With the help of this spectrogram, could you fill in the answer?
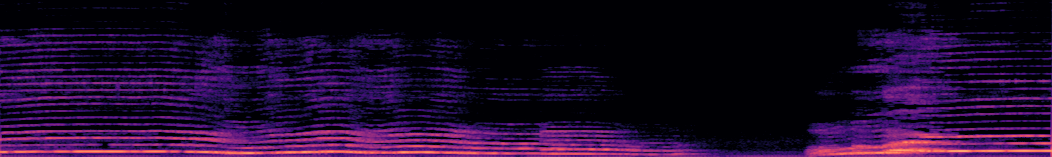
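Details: Female pet Siberian husky howling at her owner to demand attention and show she is upset: a long, steady, singing howl that wavers and slowly falls, a brief pause, then a sharply rising howl held high, with a faint regular beat beneath.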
